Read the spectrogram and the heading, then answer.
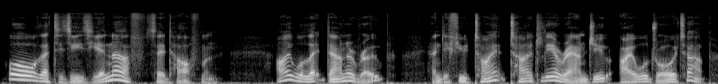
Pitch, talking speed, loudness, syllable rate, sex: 125 Hz, 215 wpm, -17 LUFS, 5.0 syllables/s, male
